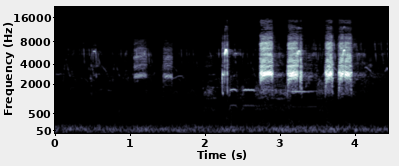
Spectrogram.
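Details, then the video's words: Black francolin giving a loud, rasping call. Several short scratchy notes build into four strong grating bursts near the end, with a faint low background hum. "Kala teetar | Black Francolin | Gora teetar"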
